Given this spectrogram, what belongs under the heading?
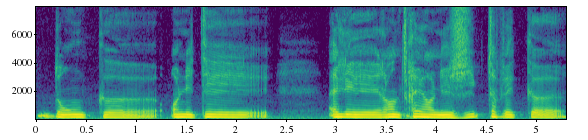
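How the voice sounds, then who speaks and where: A woman's fairly low, dark, mellow voice in a very clean recording with a silent background. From Egypt. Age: 80s+. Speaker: interviewee, elderly woman sharing life story. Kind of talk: personal life story interview. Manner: halting, many hesitations.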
